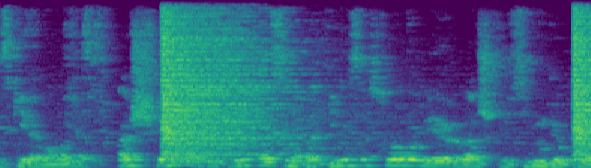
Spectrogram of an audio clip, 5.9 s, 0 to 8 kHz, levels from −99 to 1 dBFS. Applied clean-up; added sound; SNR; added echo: classical method WPE with log-MMSE.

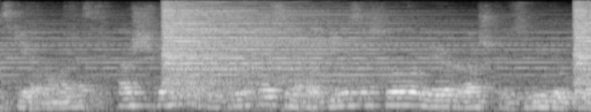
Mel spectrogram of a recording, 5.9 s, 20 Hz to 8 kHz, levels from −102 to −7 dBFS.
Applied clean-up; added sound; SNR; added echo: none; Crash cymbal; -1 dB; reverberation time 0.6 s.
